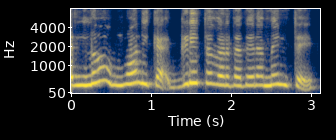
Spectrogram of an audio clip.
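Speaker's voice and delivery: don't let her off the hook; insisting friend. Retold or imitated.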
